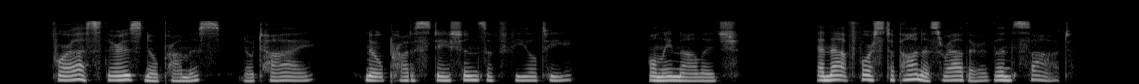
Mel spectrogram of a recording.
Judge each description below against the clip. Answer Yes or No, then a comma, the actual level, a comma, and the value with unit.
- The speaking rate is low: Yes, slow, 115 wpm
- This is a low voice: No, high, 190 Hz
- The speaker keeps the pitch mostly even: Yes, narrow, 2.1 semitones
